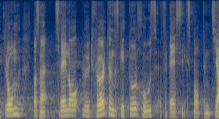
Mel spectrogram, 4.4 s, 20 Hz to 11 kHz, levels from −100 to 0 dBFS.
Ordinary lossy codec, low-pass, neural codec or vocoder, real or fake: none; none; vocoder, 22.05 kHz, 80 mel bands, WaveNeXt; fake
